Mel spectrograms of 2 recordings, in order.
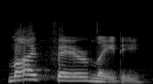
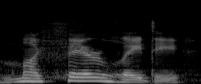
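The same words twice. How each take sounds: First: It is said quickly with bright energy. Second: It is said slowly with little energy. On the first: This is how the character sounds now. "he's more upbeat now... Speaks a bit faster" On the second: This is how the character used to sound. "Before he was like"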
